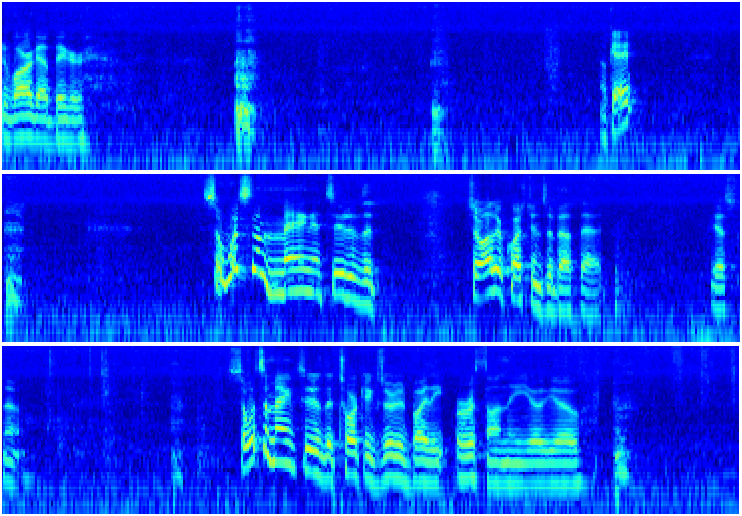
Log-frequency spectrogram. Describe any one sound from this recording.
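An elderly woman speaks calmly and clearly, close by.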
